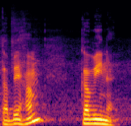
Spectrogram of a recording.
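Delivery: normal talking voice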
